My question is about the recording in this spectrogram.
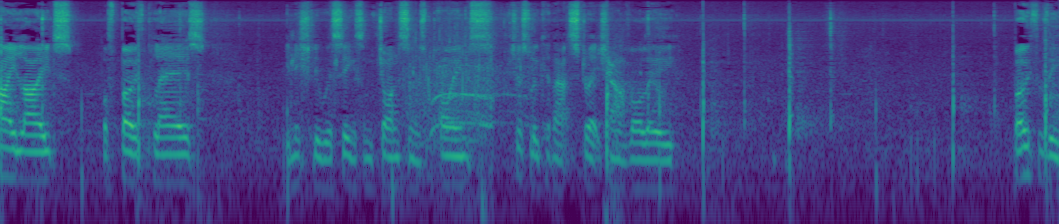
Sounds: Speech

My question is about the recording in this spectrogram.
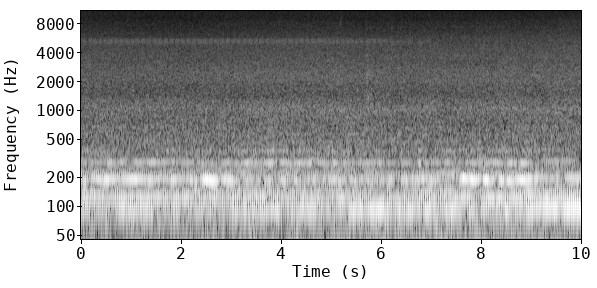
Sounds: outside, urban or man-made

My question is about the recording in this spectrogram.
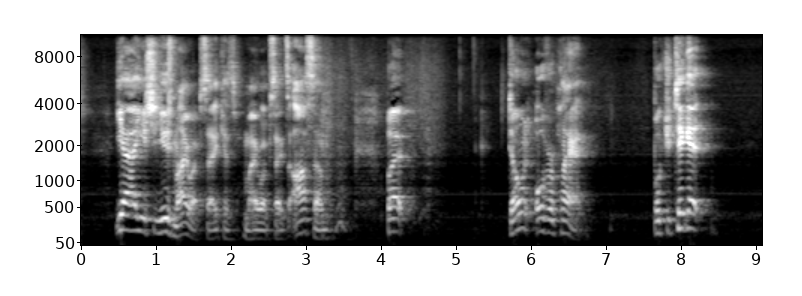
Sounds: Speech

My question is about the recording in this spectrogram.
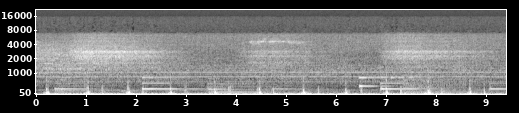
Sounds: Hum, Heart sounds, Throbbing

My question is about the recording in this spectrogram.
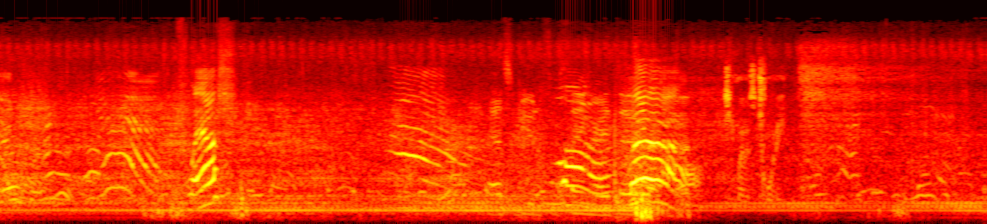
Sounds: Speech

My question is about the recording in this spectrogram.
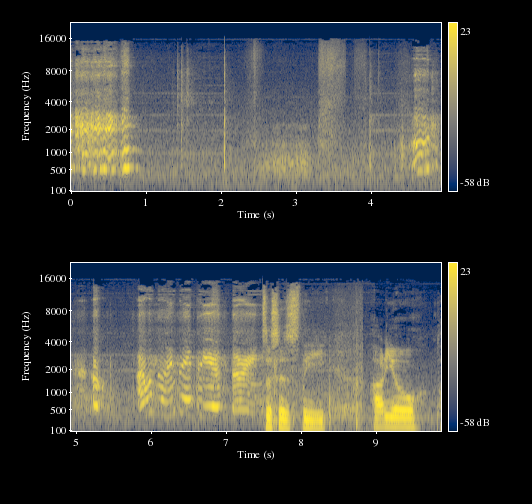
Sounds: Speech, inside a small room

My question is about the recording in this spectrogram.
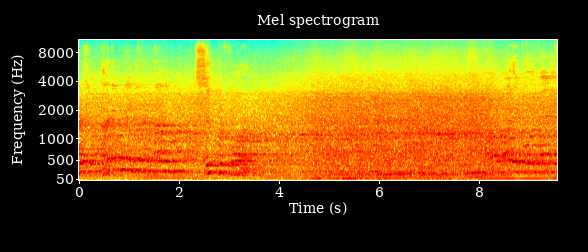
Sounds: Speech, Vehicle

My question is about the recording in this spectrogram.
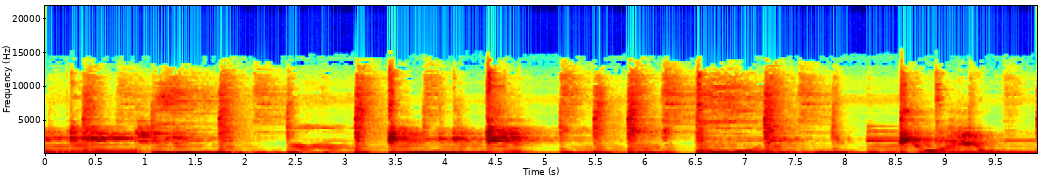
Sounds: Music, Electronic organ, Musical instrument, Plucked string instrument, Guitar

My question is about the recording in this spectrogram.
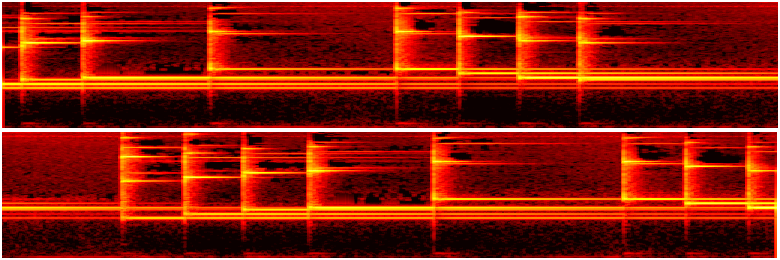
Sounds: playing glockenspiel

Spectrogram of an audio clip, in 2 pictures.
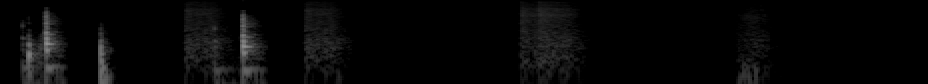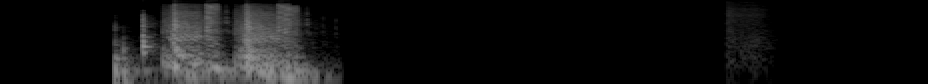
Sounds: Slam, Sliding door, Door

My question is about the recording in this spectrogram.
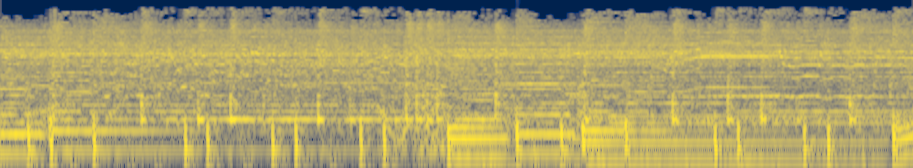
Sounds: Music, Progressive rock, Pop music

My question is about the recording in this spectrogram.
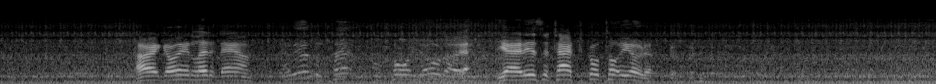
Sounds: Car, Vehicle, Speech

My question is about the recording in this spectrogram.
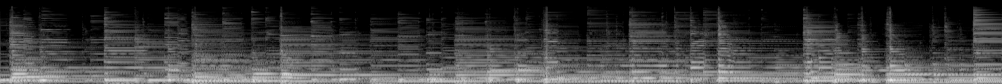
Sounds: Musical instrument, Music, Guitar, Plucked string instrument

